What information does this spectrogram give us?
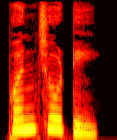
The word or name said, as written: ಪಂಚೊಡೆ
